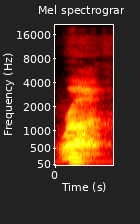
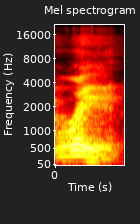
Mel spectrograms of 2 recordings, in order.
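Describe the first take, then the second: First: "run" said as RAHN, open ah; "run" with the Hebrew ah vowel; corrected pronunciation. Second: "ran" with a stretched English A; "ran" as the mistaken English reading; wrong English vowel. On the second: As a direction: say "ran" louder with the vowel of "man" or "rain". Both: Shown as a demonstration. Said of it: "Not ran".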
